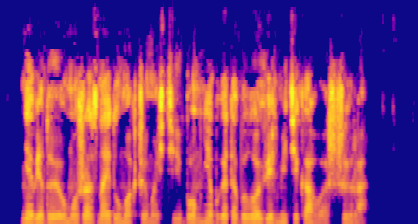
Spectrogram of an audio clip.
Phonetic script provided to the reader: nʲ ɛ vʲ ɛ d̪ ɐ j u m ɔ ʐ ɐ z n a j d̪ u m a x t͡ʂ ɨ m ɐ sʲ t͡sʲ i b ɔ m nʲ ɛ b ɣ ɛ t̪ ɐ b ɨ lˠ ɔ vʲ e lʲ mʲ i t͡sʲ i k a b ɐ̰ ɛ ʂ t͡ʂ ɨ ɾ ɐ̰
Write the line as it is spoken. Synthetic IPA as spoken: nʲ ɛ vʲ ɛ d̪ ɐ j u m ɔ ʐ ɐ z n a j d̪ u m a x t͡ʂ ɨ m ɐ sʲ t͡sʲ i b ɔ m nʲ ɛ b ɣ ɛ t̪ ɐ b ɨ lˠ ɔ vʲ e lʲ mʲ i t͡sʲ i k a v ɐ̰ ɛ ʂ t͡ʂ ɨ ɾ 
